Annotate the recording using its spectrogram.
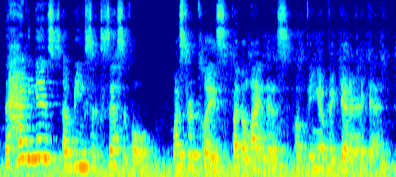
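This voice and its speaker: A woman's voice: medium pitch, moderate pace. A woman delivering a rehearsed motivational speech at a contest. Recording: echoey room, distant mic, loud noise.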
